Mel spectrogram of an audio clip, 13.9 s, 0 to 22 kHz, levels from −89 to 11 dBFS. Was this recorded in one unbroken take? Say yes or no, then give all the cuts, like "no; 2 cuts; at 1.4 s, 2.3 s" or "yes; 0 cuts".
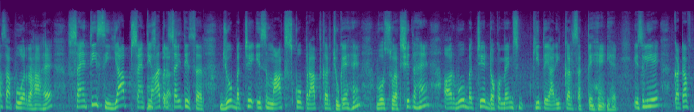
no; 2 cuts; at 4.0 s, 12.2 s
